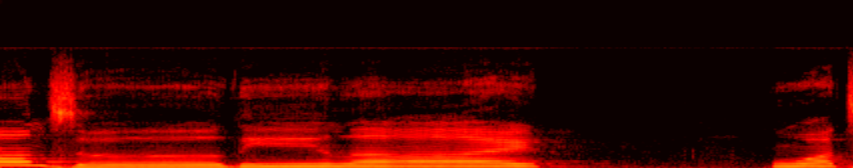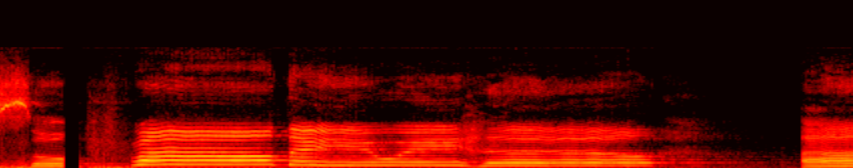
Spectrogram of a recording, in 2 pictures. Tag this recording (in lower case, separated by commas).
child singing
